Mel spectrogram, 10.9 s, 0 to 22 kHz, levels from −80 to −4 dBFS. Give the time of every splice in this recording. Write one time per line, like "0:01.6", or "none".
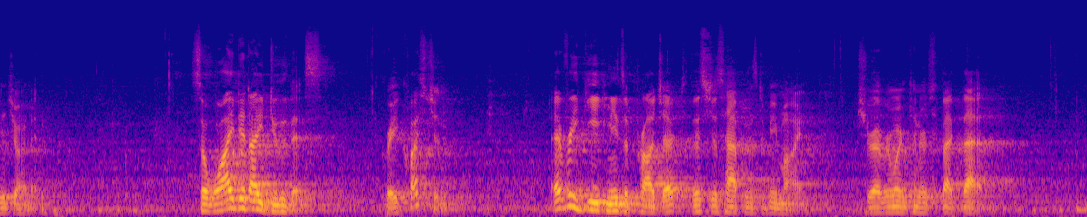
none

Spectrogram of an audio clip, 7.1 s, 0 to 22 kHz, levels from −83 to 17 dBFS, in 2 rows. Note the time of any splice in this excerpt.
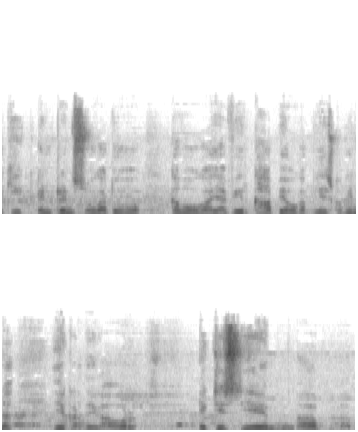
none

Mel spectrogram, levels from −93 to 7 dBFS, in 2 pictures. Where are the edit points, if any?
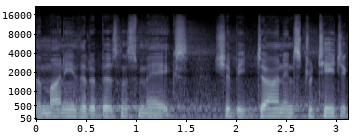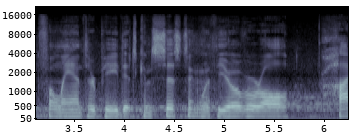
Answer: none

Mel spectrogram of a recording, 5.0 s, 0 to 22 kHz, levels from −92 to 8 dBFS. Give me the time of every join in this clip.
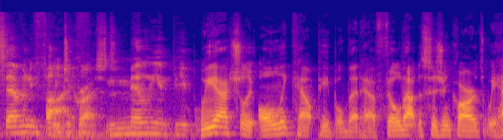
0:01.9

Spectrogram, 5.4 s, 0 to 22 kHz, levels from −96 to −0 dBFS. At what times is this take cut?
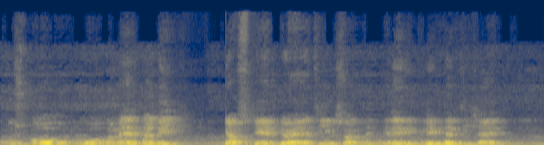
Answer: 0:02.2

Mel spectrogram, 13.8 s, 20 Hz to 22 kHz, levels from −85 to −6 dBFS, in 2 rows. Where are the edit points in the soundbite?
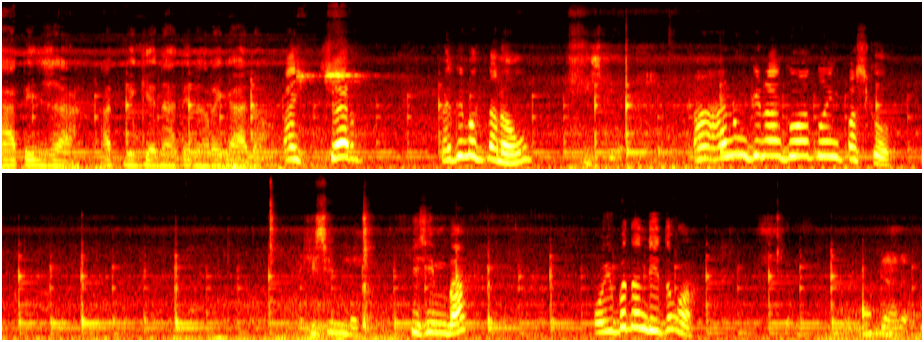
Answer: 0:02.0

